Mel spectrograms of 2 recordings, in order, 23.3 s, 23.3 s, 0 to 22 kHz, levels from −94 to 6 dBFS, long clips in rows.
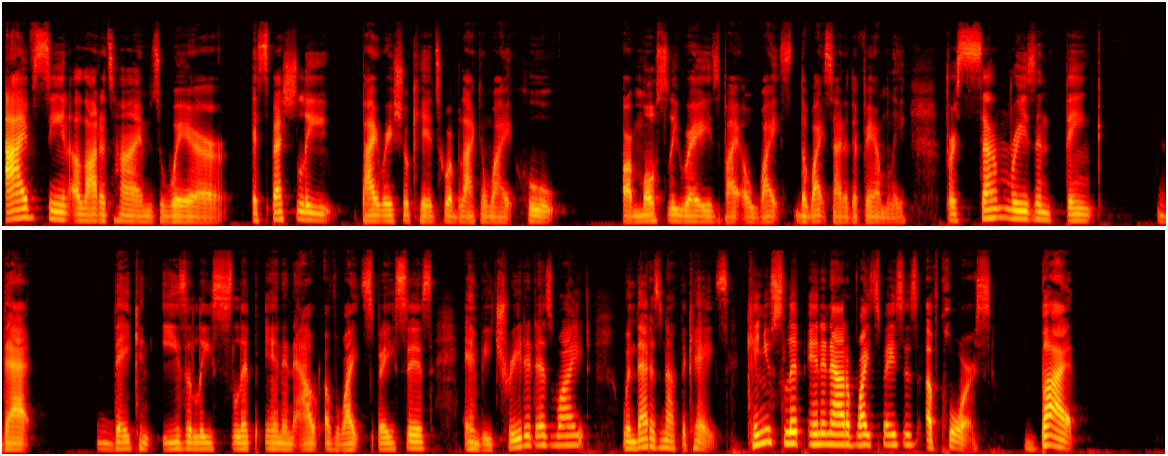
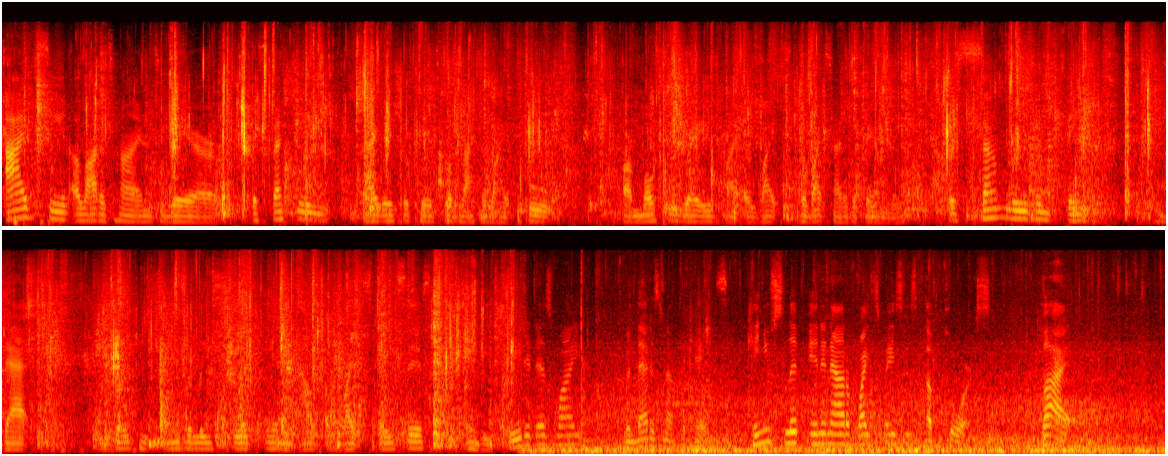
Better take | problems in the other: first | rain or running water; very loud; throughout; 5 dB above the speech

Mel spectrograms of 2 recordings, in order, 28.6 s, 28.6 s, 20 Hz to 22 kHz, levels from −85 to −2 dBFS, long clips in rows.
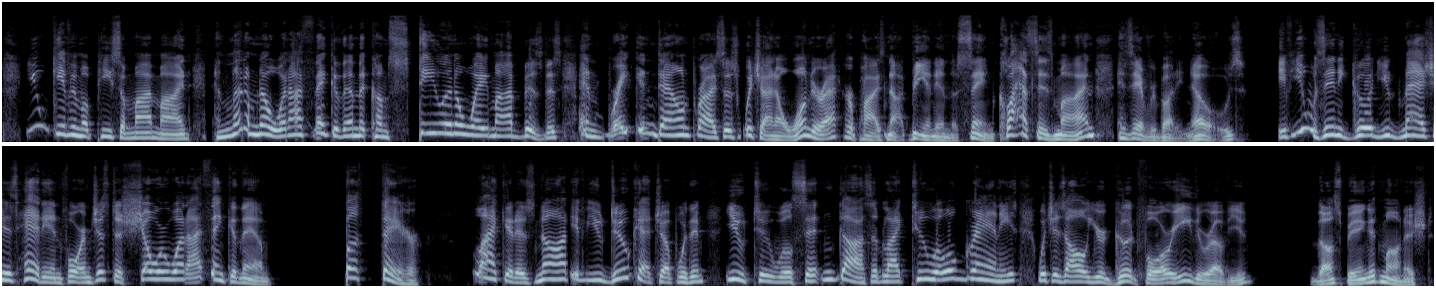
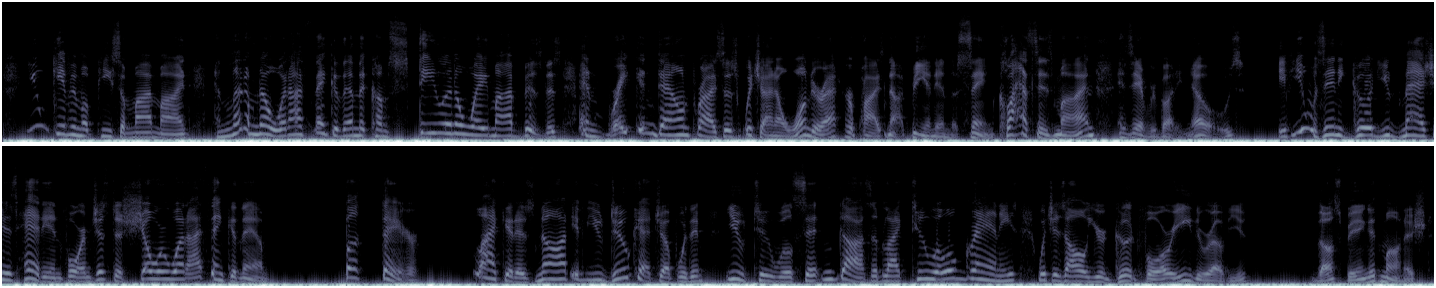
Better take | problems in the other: first | low rumble; noticeable; throughout; 10 dB below the speech

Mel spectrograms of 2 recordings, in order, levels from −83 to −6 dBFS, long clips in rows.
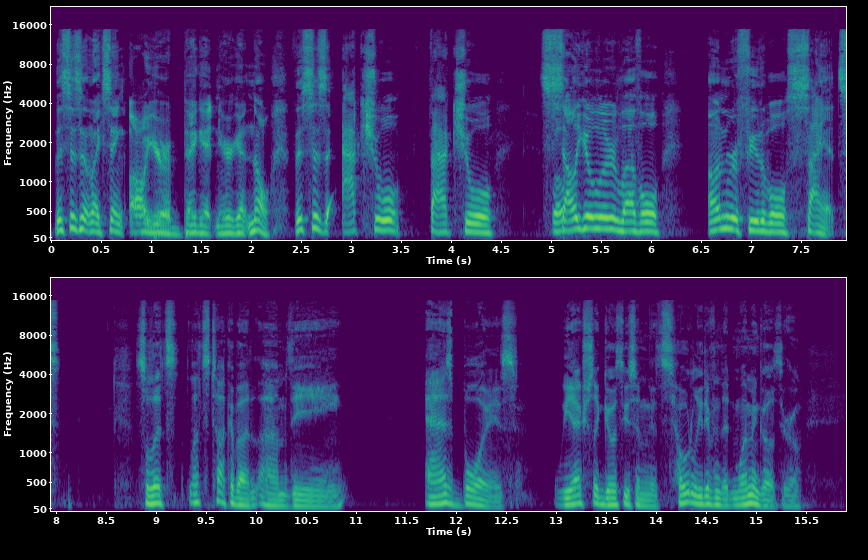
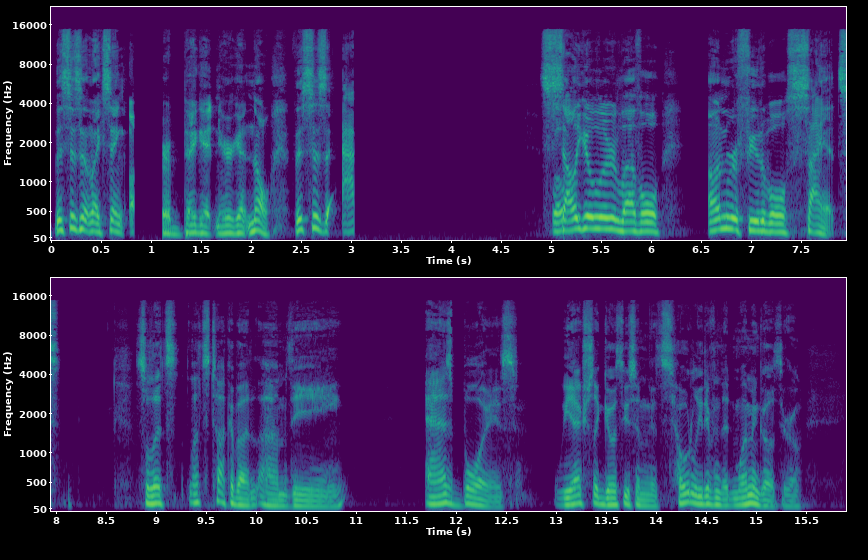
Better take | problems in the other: first | audio cutting out; at 1 s and at 3 s for 1.5 s

